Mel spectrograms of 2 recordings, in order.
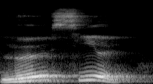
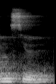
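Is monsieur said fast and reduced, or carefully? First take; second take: careful; fast. First: It is said slowly with every sound clear. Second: It is said quickly with reduced sounds. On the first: This is the standard careful form. "Mais sinon" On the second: This is casual everyday speech. "Quand vous allez parler rapidement"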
